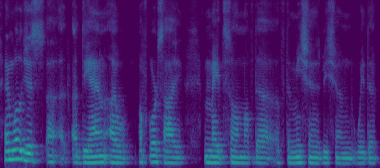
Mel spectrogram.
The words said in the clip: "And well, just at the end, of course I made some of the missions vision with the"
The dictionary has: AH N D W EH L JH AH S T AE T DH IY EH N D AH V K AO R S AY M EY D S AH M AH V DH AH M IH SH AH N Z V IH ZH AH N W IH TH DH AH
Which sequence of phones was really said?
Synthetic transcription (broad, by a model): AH N W EH L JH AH S T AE T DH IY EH N D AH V K AO R S AY M EY D S AH M AH V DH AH M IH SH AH N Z B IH SH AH N W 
